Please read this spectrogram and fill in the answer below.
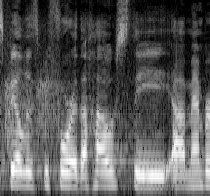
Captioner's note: some Applause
